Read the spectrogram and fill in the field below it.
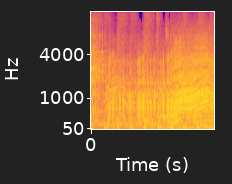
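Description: A chainsaw roars steadily as a man wearing safety glasses cuts into a tree trunk, showering him with sawdust, its engine whine rising and bogging slightly under load, loud and continuous throughout.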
